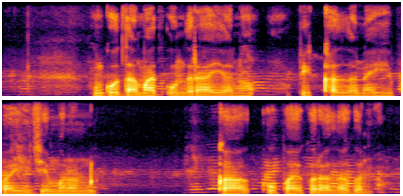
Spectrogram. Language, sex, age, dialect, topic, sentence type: Marathi, male, 18-24, Varhadi, agriculture, question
